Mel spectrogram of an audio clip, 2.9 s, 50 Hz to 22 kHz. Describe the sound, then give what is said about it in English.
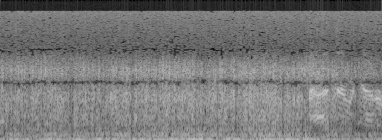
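Apollo 11 rocket engines running at liftoff, a continuous low, rumbling roar that holds a steady level throughout. “0, all engine running. Liftoff, we have a liftoff. 32 minutes past the hour. Liftoff on Apollo 11.”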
